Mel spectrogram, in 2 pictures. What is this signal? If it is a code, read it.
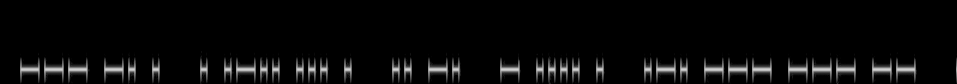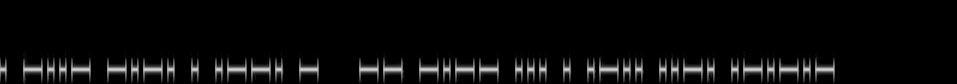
Morse code, heard as a keyed tone, about 20 wpm, 700 Hz. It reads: ONE ELSE IN THE ROOM EXCEPT MYSELF.
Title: Sentences from Top 1600 Words 20wpm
